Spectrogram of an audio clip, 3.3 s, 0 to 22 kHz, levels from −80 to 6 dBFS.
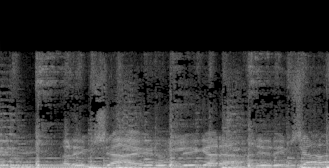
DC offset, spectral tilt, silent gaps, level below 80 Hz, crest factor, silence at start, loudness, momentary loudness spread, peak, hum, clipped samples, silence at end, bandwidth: under 0.1%; -6 dB/octave; none; -32 dBFS; 14 dB; 0 s; -17 LUFS; 4 LU; -2 dBFS; none; under 0.1%; 0 s; 15.5 kHz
